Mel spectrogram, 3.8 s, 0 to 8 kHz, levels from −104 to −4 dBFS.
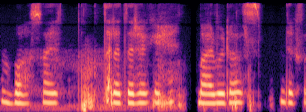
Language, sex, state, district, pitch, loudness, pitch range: Hindi, female, Bihar, Supaul, 260 Hz, -18 LUFS, 255-265 Hz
